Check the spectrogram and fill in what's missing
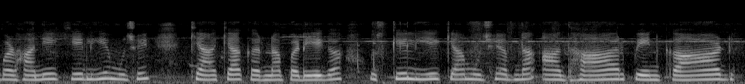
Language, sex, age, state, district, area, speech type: Urdu, female, 18-30, Uttar Pradesh, Mirzapur, rural, spontaneous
